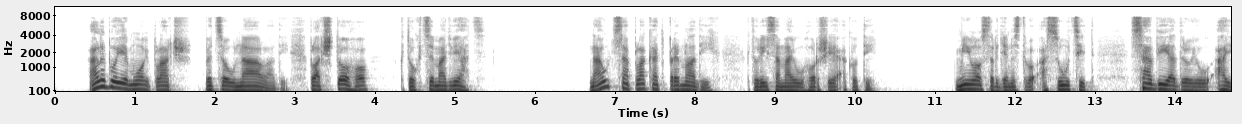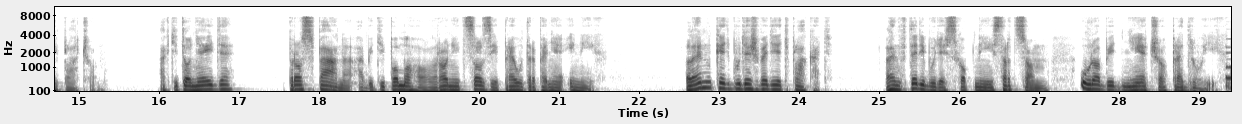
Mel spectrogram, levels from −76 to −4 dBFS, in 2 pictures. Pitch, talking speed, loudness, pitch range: 110 Hz, 120 wpm, -27 LUFS, 100-125 Hz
